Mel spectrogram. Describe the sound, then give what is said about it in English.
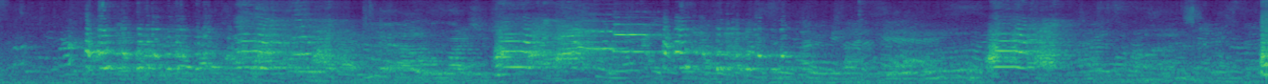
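A dense, continuous chorus of poultry at a poultry show, geese honking, ducks quacking and chickens clucking, overlapping loudly, with sharp bursts rising out of the steady din. “Silver apple yards, there's geese, ducks, chickens, merrows, that's it.”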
